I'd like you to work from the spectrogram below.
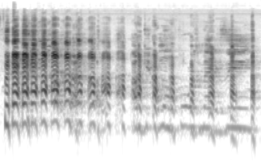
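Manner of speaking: loud, high laughing boast; laughing brag. Acted. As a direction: burst out laughing mid-brag. Mock-bragging father, big laugh.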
